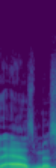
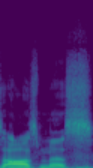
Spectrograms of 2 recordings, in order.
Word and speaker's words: Osmus: picture with Jeffrey Osmus, I said Asmus forever, and then the host brought him up as Osmus, and I'm like, oh, have I been saying his name wrong this whole time?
